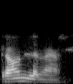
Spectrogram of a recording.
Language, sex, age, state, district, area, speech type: Tamil, male, 18-30, Tamil Nadu, Kallakurichi, rural, conversation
